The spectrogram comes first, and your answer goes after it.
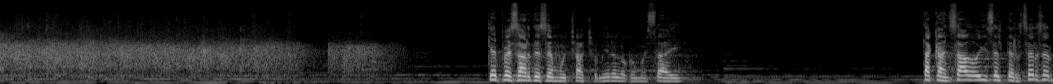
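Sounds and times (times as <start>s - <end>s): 
audience applauding: 0.0s - 4.2s
speech: 4.9s - 7.0s, 9.2s - 10.5s.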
